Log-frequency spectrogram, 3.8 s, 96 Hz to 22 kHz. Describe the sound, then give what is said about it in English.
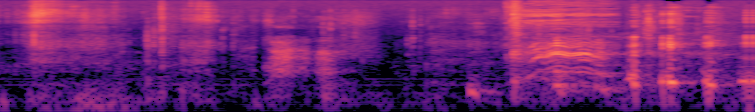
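Crackers crunch as they are chewed close to a microphone, with a few sharp, crisp bites clustered in the second half after softer mouth sounds. “If these are by the microphone. All right, that joke was unfunny 10 seconds ago. So it's not. He's doing cracker ASMR.”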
